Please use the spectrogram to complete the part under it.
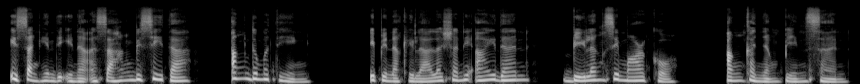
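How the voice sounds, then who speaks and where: A woman's voice: darkish tone, no room sound, studio quality. A woman narrating a romance story in a scripted storytelling style, giving the characters' quoted lines herself. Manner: plays every character herself, shifting pitch for quoted lines.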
